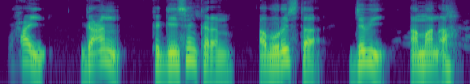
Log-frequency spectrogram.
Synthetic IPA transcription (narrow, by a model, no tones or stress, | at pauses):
wɑħɑj | ɡɑʕɑŋ | kʰɐɡɛjsɐŋkʰɐɾaːn | ʔɐβuːɾɪst̪ʰɐ̰ | d͡ʒɐβɪ | ʔɐmaːnʔɐh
